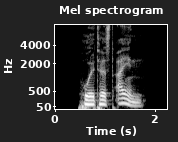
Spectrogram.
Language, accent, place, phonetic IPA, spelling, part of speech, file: German, Germany, Berlin, [ˌhoːltəst ˈaɪ̯n], holtest ein, verb, De-holtest ein.ogg
- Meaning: inflection of einholen: 1. second-person singular preterite 2. second-person singular subjunctive II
